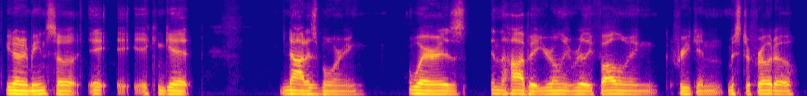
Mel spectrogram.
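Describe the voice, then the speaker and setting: A man's voice: fairly low pitch, completely flat delivery, moderate pace, vocal fry, darkish tone, no echo, studio quality. A man co-hosting a casual podcast, slangy and profane, joking with his co-host. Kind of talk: casual chat.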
